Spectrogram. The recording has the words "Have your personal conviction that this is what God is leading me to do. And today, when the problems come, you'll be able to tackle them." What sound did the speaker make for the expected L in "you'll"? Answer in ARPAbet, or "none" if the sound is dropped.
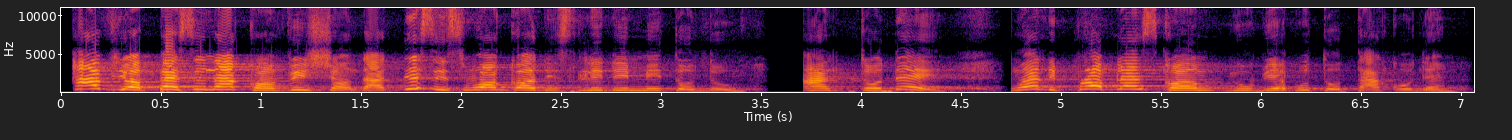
W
